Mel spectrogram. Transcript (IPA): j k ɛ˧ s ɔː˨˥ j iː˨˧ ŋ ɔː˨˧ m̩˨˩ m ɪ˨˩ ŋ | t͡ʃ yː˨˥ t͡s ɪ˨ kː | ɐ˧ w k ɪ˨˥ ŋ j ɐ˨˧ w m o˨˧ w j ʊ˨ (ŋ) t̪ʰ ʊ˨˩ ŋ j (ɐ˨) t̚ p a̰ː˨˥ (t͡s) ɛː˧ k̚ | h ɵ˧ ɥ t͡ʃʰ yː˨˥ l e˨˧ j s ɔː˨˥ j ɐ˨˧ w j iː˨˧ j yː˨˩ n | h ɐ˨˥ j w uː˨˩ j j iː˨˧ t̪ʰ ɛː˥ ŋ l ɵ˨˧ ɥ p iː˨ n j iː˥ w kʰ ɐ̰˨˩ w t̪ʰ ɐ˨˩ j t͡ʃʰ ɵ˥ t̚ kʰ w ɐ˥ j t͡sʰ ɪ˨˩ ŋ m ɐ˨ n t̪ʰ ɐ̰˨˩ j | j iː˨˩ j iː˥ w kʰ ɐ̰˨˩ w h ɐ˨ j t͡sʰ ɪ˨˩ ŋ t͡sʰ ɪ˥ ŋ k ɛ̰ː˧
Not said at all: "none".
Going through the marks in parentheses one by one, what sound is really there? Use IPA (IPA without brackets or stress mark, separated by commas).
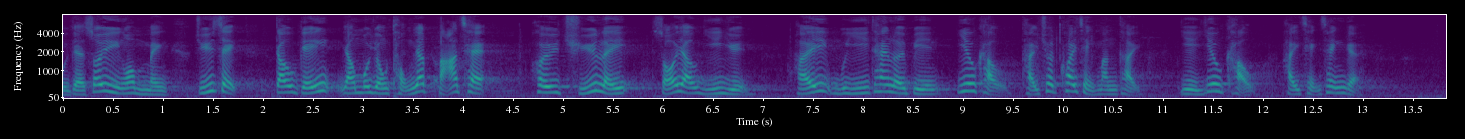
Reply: ŋ, ɐ˥, t͡sʰ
